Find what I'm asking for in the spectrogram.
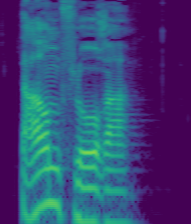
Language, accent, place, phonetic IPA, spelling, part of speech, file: German, Germany, Berlin, [ˈdaʁmˌfloːʁa], Darmflora, noun, De-Darmflora.ogg
- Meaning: gut flora, intestinal flora (microorganisms found in the intestine of a human or animal)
